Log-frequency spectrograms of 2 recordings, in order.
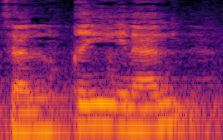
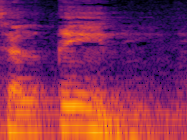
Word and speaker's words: talqeen: The Imam, he says, Talqeenan. Naam. Talqeenan. And bi'idhnillahi ta'ala, we'll come to see what is the meaning of talqeen.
